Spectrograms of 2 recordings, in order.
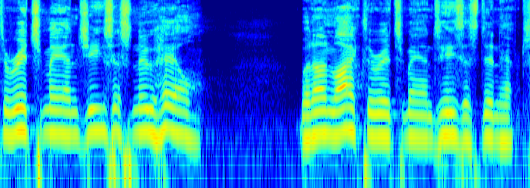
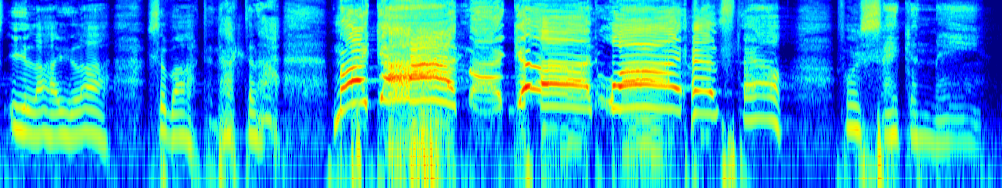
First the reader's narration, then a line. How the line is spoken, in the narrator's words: he cried from the cross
